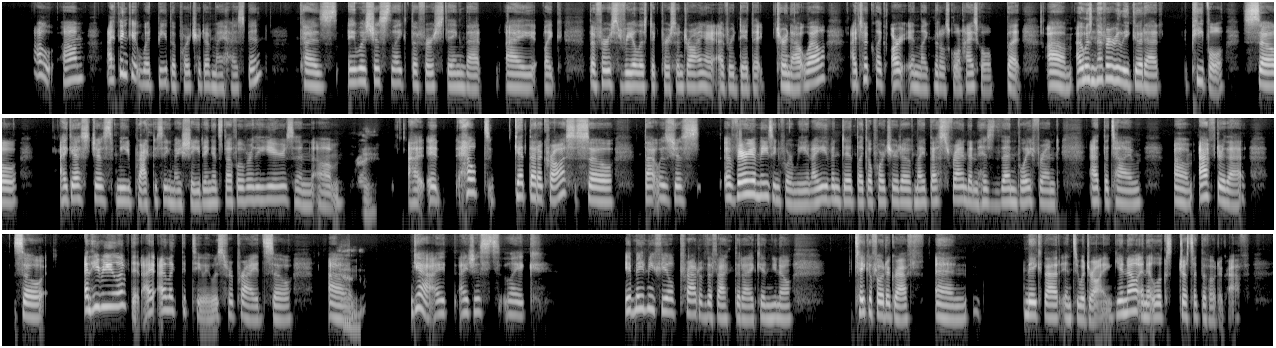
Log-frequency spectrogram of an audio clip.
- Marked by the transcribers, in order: laughing while speaking: "was never"; other background noise
- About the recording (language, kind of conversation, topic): English, unstructured, What is your favorite memory from one of your hobbies?
- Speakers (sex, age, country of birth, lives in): female, 25-29, United States, United States; male, 25-29, United States, United States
